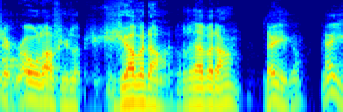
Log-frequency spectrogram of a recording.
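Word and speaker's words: Gévaudan: me are you pulling that's French say it Javon Javon Javon Javon let it roll off your lip javonon there you go now you got it a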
